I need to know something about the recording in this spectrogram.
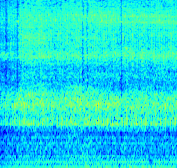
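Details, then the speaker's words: Austin Maxi at idle, first start after about three months laid up: a steady, even low hum with no misses, knocks or ticks, running smoothly like a little sewing machine; slight oil drip from a crank seal noted, clutch still needs doing. "she does sound same spot throwing away like a little sewing machine"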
